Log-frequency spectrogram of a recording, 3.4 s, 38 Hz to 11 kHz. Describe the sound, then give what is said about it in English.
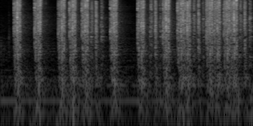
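An IBM Selectric electric typewriter, a giant model from circa 1961 with a golf ball-sized type ball, types in rapid, uneven bursts of sharp clacks over a steady low motor hum, with brief pauses between flurries of keystrokes. “An IBM Selectric, the giant electric typewriter with a golf ball-sized type ball, circa 1961.”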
